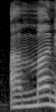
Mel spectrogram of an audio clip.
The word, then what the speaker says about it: 암만: 수도 가 암만 이거든요 암만 의 바로 영어 발음으로 암만 이라고 하고 성경에는 암몬 이라고 해요 같은 말이 돼요 고대 국가의 램이 바로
